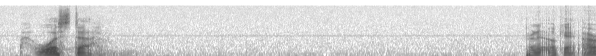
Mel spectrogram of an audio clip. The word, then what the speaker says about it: Worcester: I called it early pronounced watch Esther WR wor CH yes Worcester Burnett okay all right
